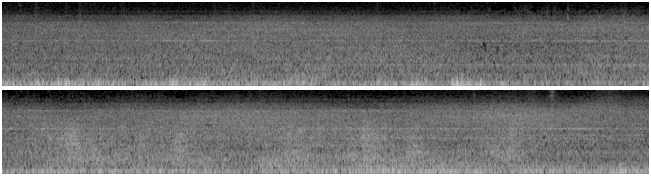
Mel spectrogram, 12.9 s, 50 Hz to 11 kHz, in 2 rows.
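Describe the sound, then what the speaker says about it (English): A JetBlue Airbus A321neo taking off at Boston Logan airport, a broad distant jet-engine roar holding steady throughout with wind noise on the microphone. "we have a JetBlue taking off, heading to Barcelona, an A321"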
